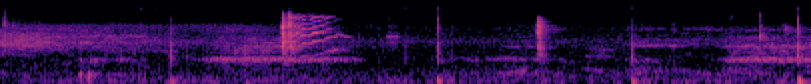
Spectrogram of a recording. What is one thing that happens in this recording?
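A cupboard door creaks open.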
